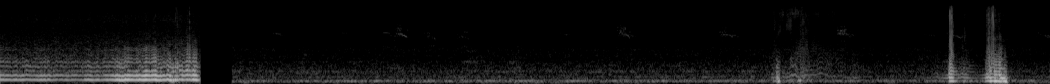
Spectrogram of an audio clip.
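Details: Swarm activity at kept stingless bee colonies in a native-bee collection: loud rich droning buzz for two seconds, then a quieter steady hum with scattered ticks and a few sharp knocks or clicks near the end.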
